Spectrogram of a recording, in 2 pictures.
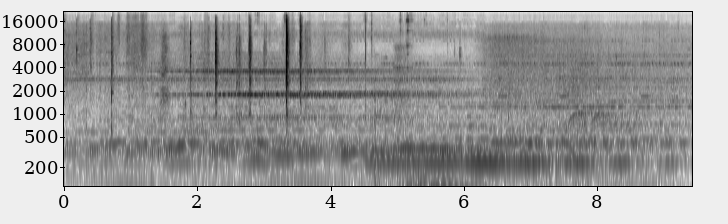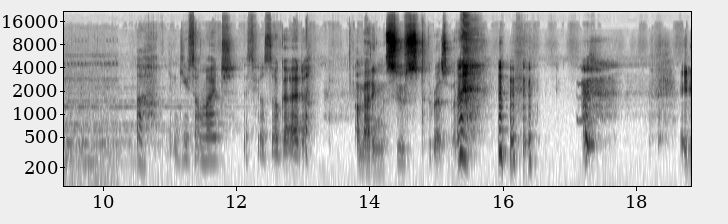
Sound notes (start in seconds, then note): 0.1 tense pensive music; 10.5 groans; 15.3 Candace laughs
